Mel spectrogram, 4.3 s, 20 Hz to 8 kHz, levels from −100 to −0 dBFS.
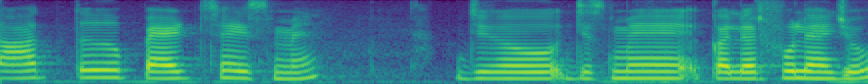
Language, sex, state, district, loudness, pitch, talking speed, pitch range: Hindi, female, Bihar, Saran, -16 LUFS, 235 Hz, 140 wpm, 230-245 Hz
